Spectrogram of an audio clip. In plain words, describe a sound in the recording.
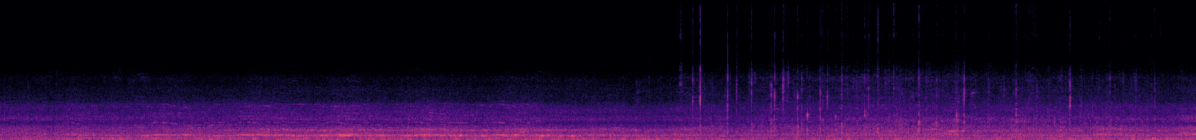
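A large stadium crowd roars and chants loudly all around.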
